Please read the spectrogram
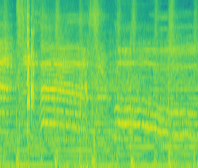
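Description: Background music with a steady beat and a gliding melody line.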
